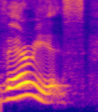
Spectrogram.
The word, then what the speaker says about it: various: 이번엔 좀 더 다른 표현을 써서 various. 이것도 많이 쓸 수 있으니까 우리가 한번 같이 발음해 볼게요. various라고 얘기를 하시면 되겠습니다. V 발음 살려서 발음해 주시면 되겠어요.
